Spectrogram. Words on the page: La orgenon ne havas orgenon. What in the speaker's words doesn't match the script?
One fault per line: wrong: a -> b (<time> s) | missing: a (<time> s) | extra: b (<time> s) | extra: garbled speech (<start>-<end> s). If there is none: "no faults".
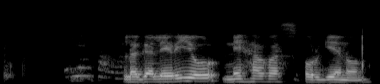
wrong: orgenon -> galerio (1.5 s)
